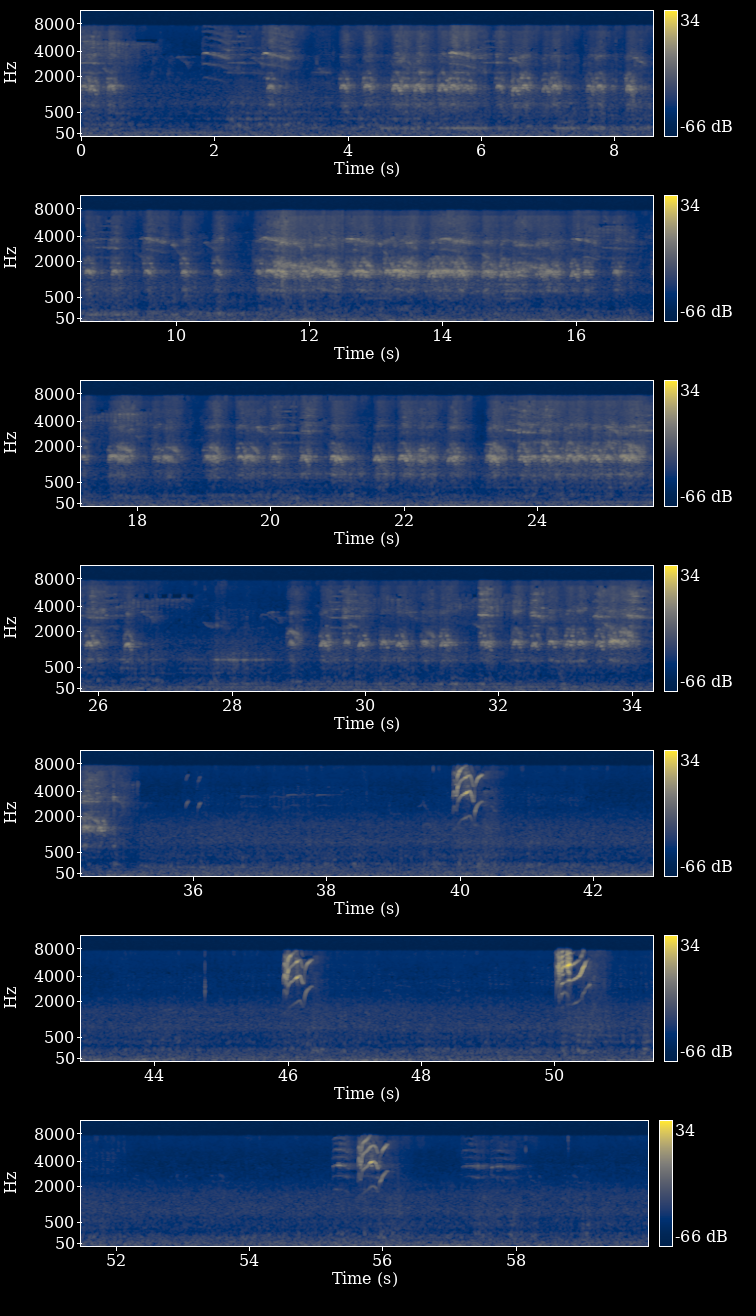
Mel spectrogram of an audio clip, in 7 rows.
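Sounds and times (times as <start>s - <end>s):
harsh bird calls: 39.9s - 40.4s, 46.0s - 46.4s, 50.0s - 50.6s, 55.3s - 56.1s.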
